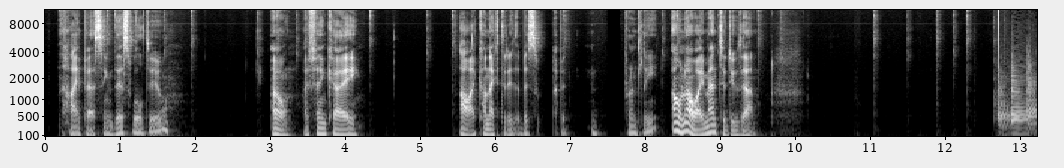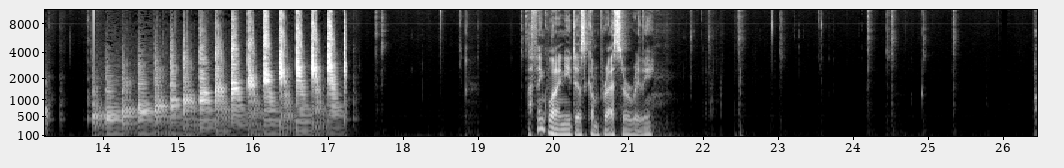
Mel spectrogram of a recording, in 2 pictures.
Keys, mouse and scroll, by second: 1.4 click, 2.7 click, 3.2 click, 3.4 click, 4.9 click, 6.1 click, 6.8 scroll up 1, 8.0 click, 8.3 scroll up 1, 8.8 click, 9.3 scroll up 1, 9.6-10.9 drag, 11.3 click, 11.9 click, 17.5 right click, 19.4 click, 20.2-22.3 drag, 22.3 right click, 22.9-24.1 drag, 24.3 click, 24.8 click.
